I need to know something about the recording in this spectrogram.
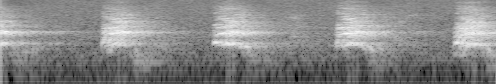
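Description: A dog barking repeatedly: four short, evenly spaced barks, about two a second.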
